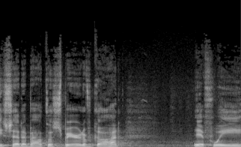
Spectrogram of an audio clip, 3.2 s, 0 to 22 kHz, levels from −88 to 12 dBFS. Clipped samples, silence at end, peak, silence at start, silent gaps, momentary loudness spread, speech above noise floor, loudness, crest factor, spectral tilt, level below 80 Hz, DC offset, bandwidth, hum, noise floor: under 0.1%; 0 s; 0 dBFS; 0 s; none; 6 LU; 26 dB; -16 LUFS; 18 dB; -4 dB/octave; -52 dBFS; under 0.1%; 16.5 kHz; none; -43 dBFS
